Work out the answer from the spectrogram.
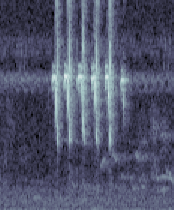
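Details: Series of six piercing, high-pitched chirps from a blue-crowned hanging parrot, a sound used to lure birds, delivered rapidly and evenly over about three quarters of a second, with faint softer calls behind.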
